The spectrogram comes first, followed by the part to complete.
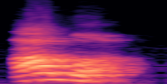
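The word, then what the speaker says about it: ahwa: So in Hebrew, you say awa. That means I want. Awa.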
